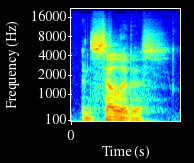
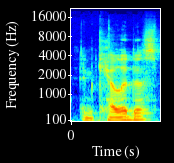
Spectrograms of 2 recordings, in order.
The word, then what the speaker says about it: Enceladus: one of them uh Enceladus. Some some said that you should pronounce it Enceladus, and there was another interpretation that you should pronounce it Enkelladus because it's closer to the original Greek.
